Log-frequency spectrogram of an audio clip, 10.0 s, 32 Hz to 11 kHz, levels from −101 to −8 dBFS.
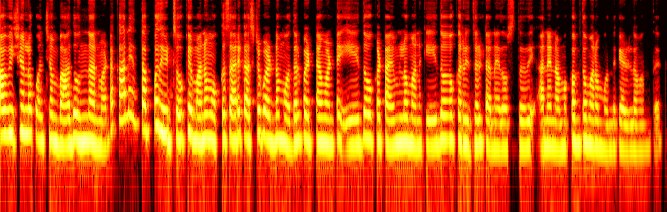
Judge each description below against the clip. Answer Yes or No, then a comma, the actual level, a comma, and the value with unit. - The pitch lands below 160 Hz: No, high, 220 Hz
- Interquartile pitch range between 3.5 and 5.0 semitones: No, average, 3.0 semitones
